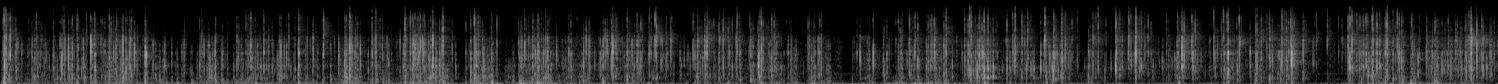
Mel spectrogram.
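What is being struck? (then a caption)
Plastic-film candy bag with gummies inside. A medium printed plastic-film Haribo gummy candy bag, partly full of gummies, is held in both hands and crumpled and crinkled with fingertips and short nails. The result is a dense, bright, crackly crinkling that runs steadily throughout, with brief dips in the rustle along the way.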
